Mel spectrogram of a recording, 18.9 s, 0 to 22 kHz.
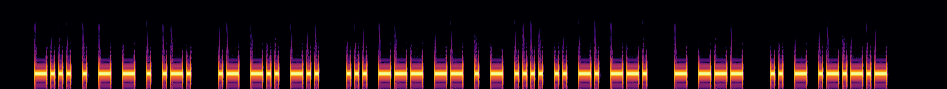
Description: Morse code, heard as a keyed tone, about 15 wpm, 700 Hz. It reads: BETTER ADD SOMETHING TO IT.
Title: Sentences from Top 1000 Words - Review Part 1 - 15wpm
